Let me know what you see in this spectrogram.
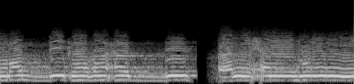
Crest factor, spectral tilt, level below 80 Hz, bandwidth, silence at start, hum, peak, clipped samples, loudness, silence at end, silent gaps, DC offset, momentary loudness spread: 8 dB; -4.5 dB/octave; -58 dBFS; 5 kHz; 0 s; none; -8 dBFS; under 0.1%; -17 LUFS; 0 s; 1.99-2.05 s; under 0.1%; 5 LU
